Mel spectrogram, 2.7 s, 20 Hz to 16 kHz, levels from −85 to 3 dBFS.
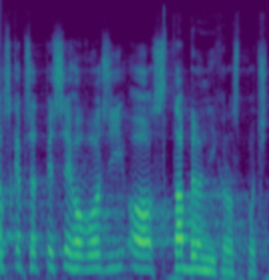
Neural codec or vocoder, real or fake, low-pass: none; real; 14.4 kHz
